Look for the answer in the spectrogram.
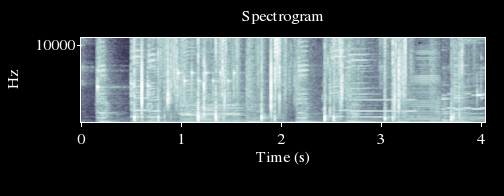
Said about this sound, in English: Suddenly, they heard footsteps coming from outside.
